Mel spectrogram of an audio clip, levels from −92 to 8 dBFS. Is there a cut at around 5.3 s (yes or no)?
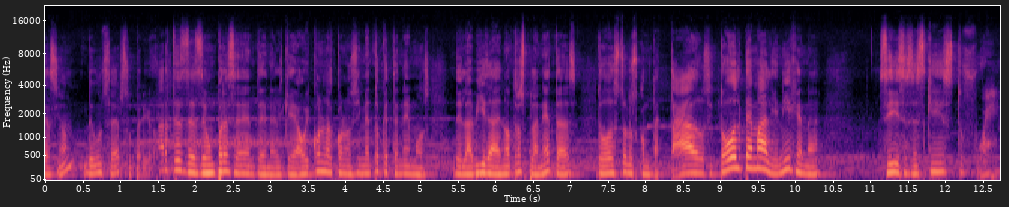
no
